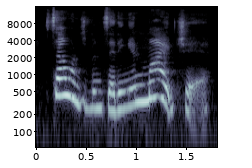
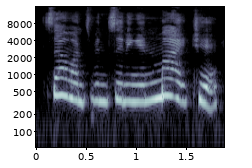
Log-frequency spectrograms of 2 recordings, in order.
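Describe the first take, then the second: First: It is said in a medium-sized voice. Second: It is said in a tiny, small voice. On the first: "in a medium-sized voice" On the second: "in a teeny tiny voice"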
